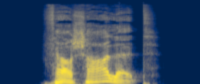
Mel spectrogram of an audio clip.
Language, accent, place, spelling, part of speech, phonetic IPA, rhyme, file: German, Germany, Berlin, verschalet, verb, [fɛɐ̯ˈʃaːlət], -aːlət, De-verschalet.ogg
- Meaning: second-person plural subjunctive I of verschalen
